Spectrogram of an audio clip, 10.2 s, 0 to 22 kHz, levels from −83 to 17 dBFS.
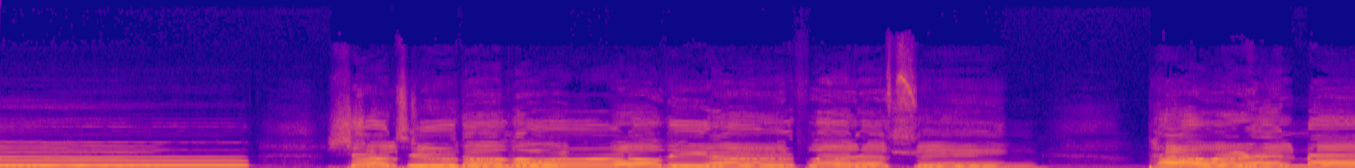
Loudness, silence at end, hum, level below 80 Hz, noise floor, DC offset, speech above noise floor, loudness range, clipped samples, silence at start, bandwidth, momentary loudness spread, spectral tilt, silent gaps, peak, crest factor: -15 LUFS; 0 s; 60 Hz at -55 dBFS; -44 dBFS; -45 dBFS; under 0.1%; 31 dB; 4 LU; under 0.1%; 0 s; 15.5 kHz; 8 LU; -4.5 dB/octave; none; -2 dBFS; 14 dB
